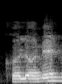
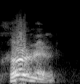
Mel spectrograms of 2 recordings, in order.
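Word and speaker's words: colonel: ما به فارسی کلونل میگیم، لامش هم تلفظ کنیم، انگلیسی زبان بیقاعدی است، با ر میشه کرنل یعنی سرهنگ.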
